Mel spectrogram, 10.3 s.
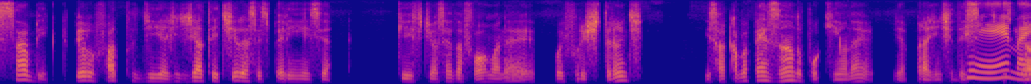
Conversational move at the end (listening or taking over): taking over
